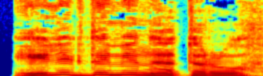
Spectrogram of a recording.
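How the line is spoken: Sighing. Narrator (Russian): вздохнул Спенсер

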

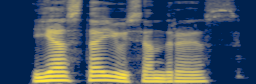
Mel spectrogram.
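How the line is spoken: Calm, weighty statement. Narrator (Russian): произнес спокойно, но так, что его слова повисли в морозном воздухе

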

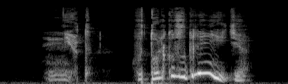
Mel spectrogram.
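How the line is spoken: Hissing. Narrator (Russian): прошипел он

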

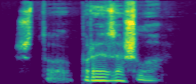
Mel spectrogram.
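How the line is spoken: Tired mumbling whisper. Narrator (Russian): усталым шепотом промямлил Леннард

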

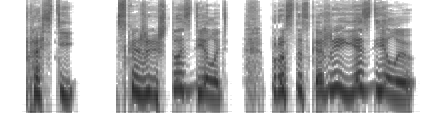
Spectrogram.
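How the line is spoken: Sobbing. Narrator (Russian): рыдала она

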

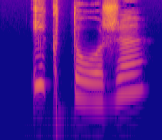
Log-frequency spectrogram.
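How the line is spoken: Insinuating, ingratiating. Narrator (Russian): вкрадчиво поинтересовался Джеймс

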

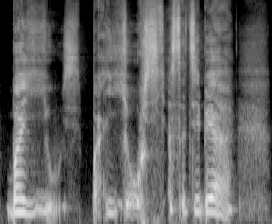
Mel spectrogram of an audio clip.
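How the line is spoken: Sobbing woman. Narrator (Russian): Среди рыданий говорила она

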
